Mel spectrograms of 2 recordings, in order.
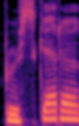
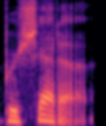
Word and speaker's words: bruschetta: It's pronounced bruschetta Chloe, not bruschetta.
